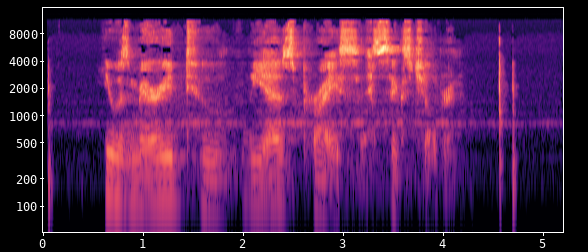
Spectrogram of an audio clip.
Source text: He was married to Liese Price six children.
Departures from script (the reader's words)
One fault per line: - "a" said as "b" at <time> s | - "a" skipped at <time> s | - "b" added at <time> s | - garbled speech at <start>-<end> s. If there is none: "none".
none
